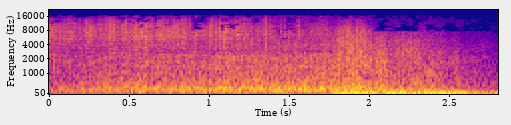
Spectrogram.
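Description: Fiery burst of a Torch attack in a video game battle: a dense, roaring whoosh that holds steady, then swells louder with a deeper rumble partway through, with no voices.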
